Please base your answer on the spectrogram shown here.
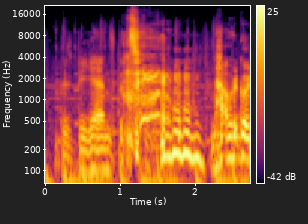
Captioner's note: laughs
